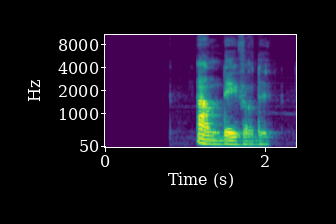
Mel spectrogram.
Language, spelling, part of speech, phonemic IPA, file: Dutch, aanleverde, verb, /ˈanlevərdə/, Nl-aanleverde.ogg
- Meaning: inflection of aanleveren: 1. singular dependent-clause past indicative 2. singular dependent-clause past subjunctive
